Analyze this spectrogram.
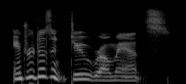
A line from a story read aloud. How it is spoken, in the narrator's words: Aaron muttered unhappily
